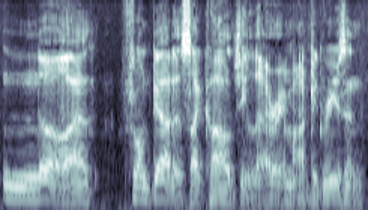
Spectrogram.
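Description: A man's voice: low voice, takes it slowly. A man playing a wisecracking sidekick on a radio show, with a dry delivery.

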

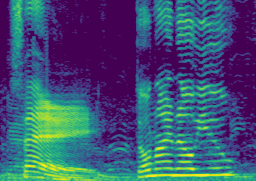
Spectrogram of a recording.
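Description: A man's voice: very high-pitched, slow, over music, heavily acted. A man voicing a pushy, rambling male spirit in an afterlife queue in a radio comedy. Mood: eager. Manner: eager, rambling, excitable. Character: chatty pushy male spirit waiting to be reborn.

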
